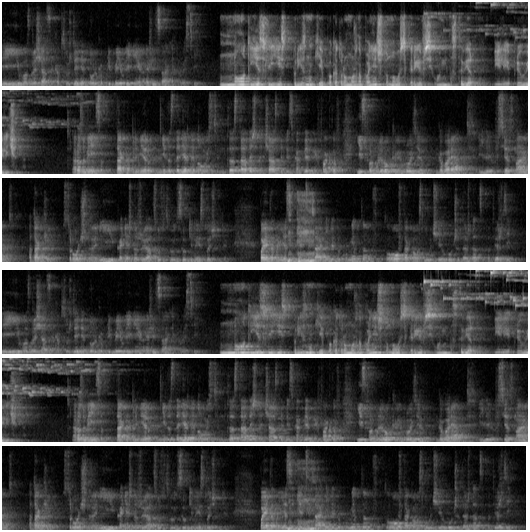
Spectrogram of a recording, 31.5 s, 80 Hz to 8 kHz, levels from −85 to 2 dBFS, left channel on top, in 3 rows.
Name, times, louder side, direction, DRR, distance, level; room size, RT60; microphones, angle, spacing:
voice 1, 0.0-3.9 11.9-21.1 21.7-30.6 30.9-31.2, left 2 dB, 30° left, -3 dB, 2.1 m, -39 dB
voice 2, 4.4-10.9 26.8-27.3, left 3 dB, 70° left, 9 dB, 0.5 m, -31 dB
Chime, 8.4-12.6, right 12 dB, 50° right, 0.5 m, -36 dB
17.0 x 10.5 x 3.2 m, 1.2 s
head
